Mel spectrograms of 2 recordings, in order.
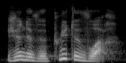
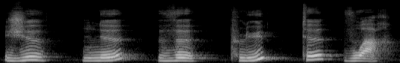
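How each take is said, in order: First: Said in the usual way. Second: "je ne veux plus te voir" said word by word, very slowly; teacher dictating "je ne veux plus te voir" slowly; slow dictation. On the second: Shown as a demonstration. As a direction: spell it out slowly, pausing between words. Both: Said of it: "Por exemplo".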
